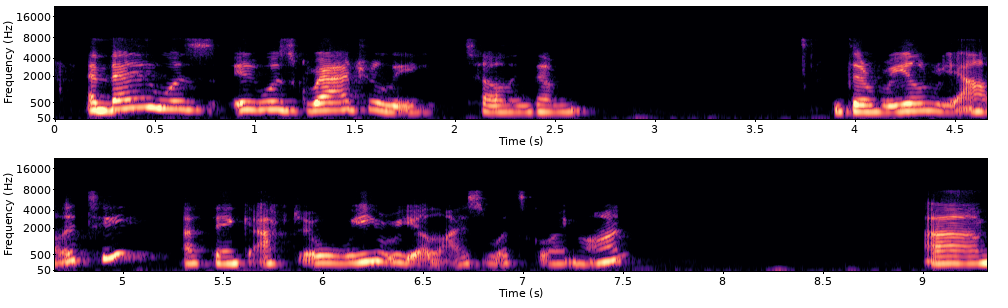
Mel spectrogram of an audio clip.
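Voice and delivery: choked up with tears, voice breaking. A speaker talking about their children in conversation, crying, voice breaking. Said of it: "Sorry for crying".

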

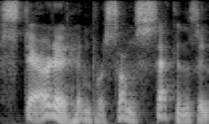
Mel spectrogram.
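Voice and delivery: ordinary delivery

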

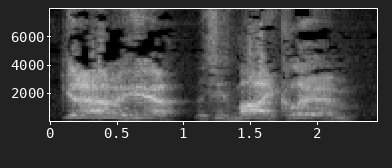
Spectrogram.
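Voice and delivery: very loud, raspy, harsh, hostile, unwelcoming yell. A narrator voices a halfling in the room's corner: raspy, uninviting yell. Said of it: "a raspy, uninviting voice yells".

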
